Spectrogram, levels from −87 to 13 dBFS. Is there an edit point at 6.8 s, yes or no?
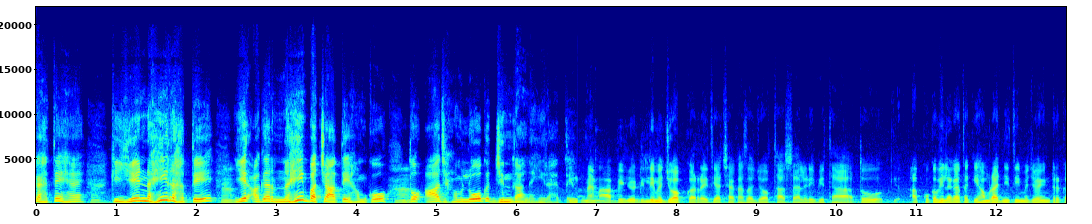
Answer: yes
